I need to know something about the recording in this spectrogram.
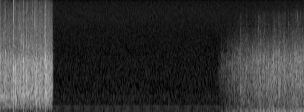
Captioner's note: crowd applauding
